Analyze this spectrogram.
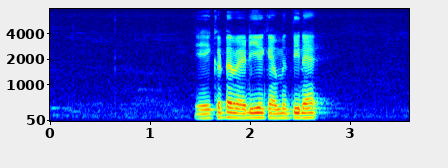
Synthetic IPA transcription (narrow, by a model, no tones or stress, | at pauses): eːkəʈəʋæɖijəkæmet̪inɛː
